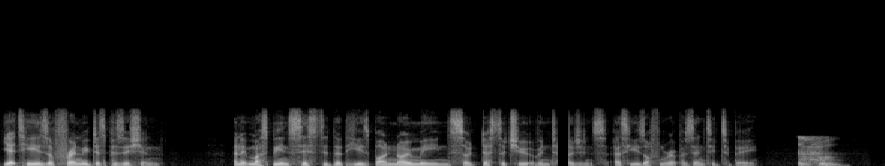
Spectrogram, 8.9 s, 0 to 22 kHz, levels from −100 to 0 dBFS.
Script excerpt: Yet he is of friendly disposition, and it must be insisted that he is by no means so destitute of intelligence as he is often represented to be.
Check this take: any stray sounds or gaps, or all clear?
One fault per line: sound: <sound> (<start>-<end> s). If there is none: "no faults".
sound: dropout (5.6-5.7 s)
sound: cough (8.0-8.5 s)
